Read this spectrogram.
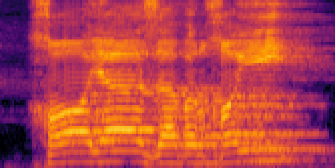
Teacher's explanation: خا کو موٹا کریں، خا اور یا آپس میں ملا کر پڑھیں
